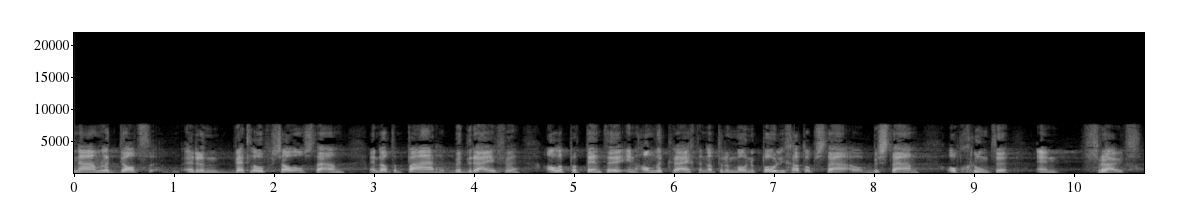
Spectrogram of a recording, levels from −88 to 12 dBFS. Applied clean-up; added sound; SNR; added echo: none; none; none; none.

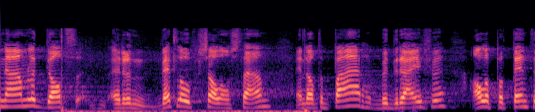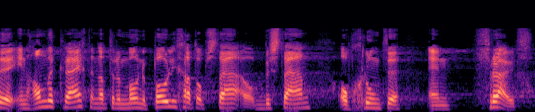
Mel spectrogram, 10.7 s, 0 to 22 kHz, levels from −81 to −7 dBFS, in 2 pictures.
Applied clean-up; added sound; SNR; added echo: none; Fire; 16 dB; none.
